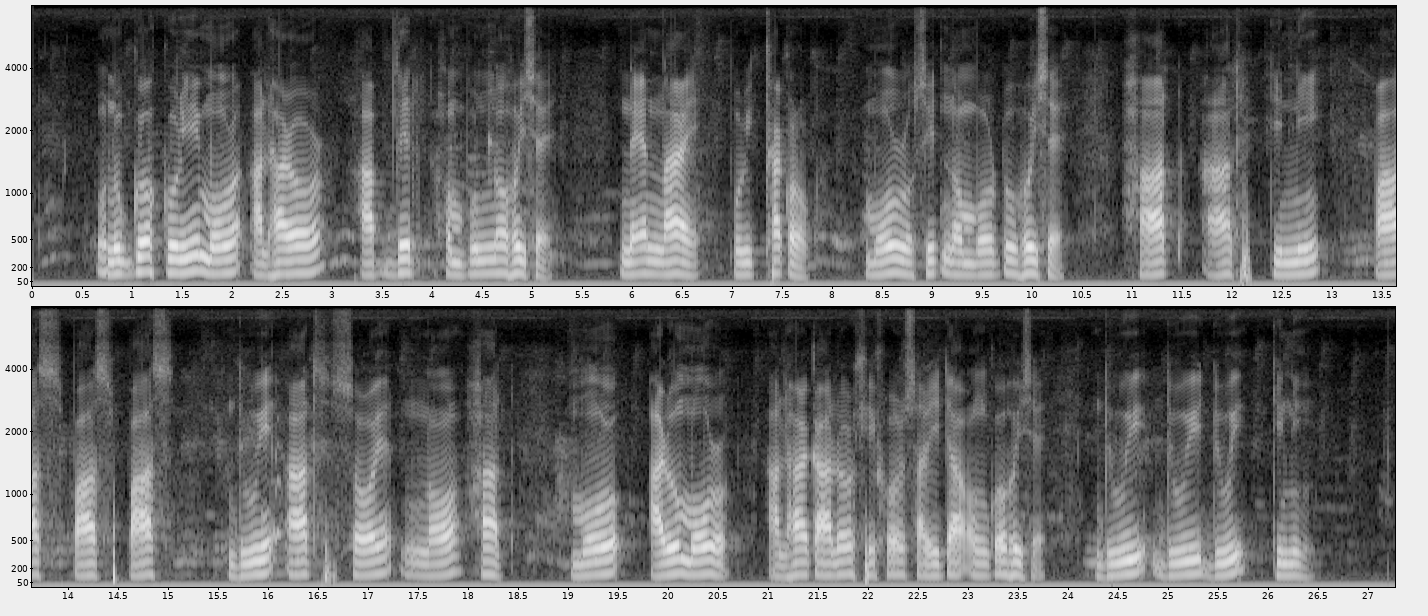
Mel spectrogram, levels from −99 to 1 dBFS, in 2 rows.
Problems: none marked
